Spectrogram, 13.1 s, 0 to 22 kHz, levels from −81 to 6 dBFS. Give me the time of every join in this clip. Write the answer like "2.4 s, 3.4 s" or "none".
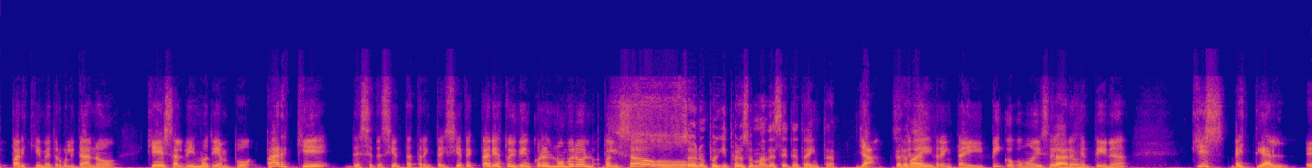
2.5 s, 5.9 s, 7.3 s, 9.1 s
